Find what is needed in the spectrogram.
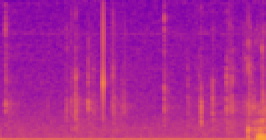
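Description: A few light computer-keyboard keystrokes typing a short word, over a steady low electrical hum.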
